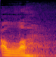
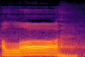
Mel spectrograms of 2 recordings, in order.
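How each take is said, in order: First: The vowel in Allah is cut short. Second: The vowel in Allah is drawn out long. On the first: The speaker calls it wrong. "tidak boleh dibaca Allah" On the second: The speaker calls it right. "Yang pertama adalah Allah"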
